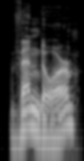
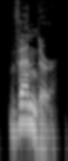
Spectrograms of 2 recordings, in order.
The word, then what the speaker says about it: vendor: In the courtroom, pompous lawyers and judges often pronounce these words juror, vendor, and defendant, and many members of the laity are now imitating them.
